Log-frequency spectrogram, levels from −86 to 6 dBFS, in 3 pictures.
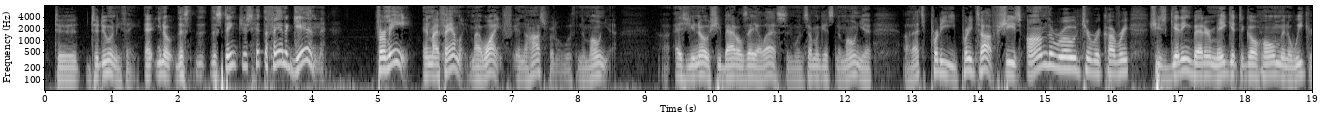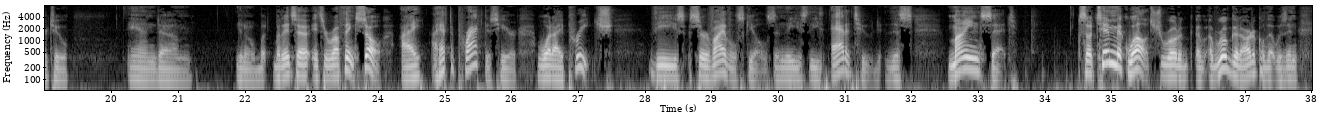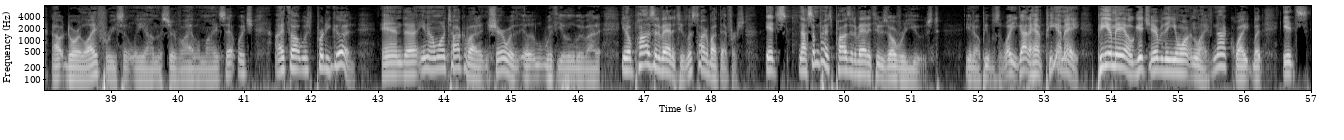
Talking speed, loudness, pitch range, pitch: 190 wpm, -17 LUFS, 100-150 Hz, 115 Hz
